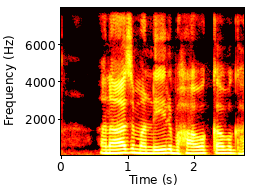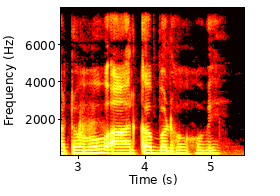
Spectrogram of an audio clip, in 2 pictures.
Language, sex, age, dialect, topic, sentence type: Magahi, male, 18-24, Northeastern/Surjapuri, agriculture, question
